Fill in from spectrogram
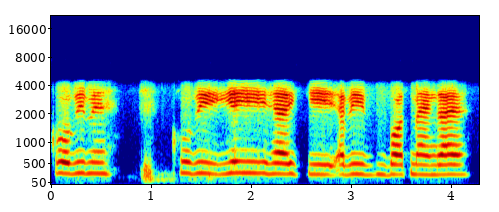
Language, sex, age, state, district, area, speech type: Hindi, female, 18-30, Bihar, Vaishali, rural, conversation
